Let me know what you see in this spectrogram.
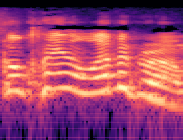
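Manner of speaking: angry, fed-up voice. A mom retells what she finally told her kids, retelling getting mad. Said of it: "why you gotta get so mad?".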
